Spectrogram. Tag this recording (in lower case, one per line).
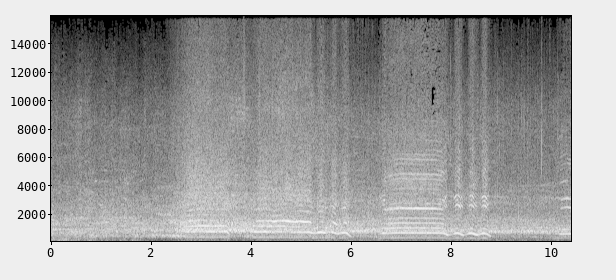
speech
